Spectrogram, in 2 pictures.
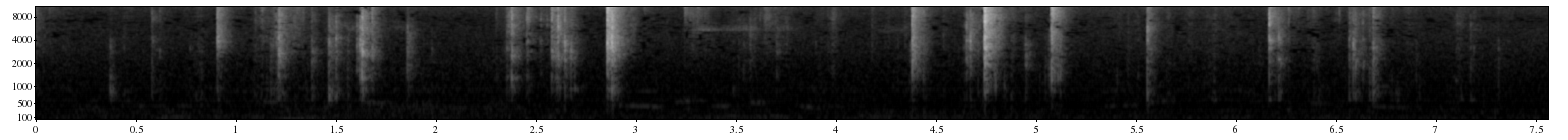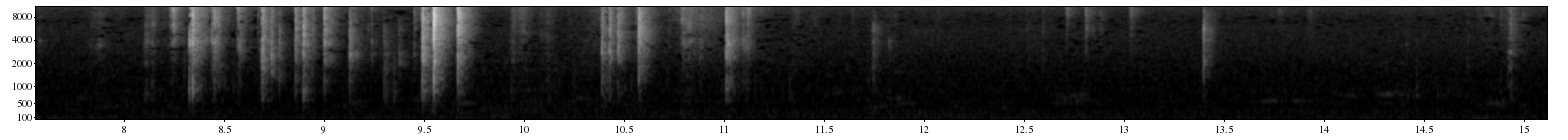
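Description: A small foil sachet being crinkled and torn open by hand: scattered short crackles, busiest about eight to eleven seconds in.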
